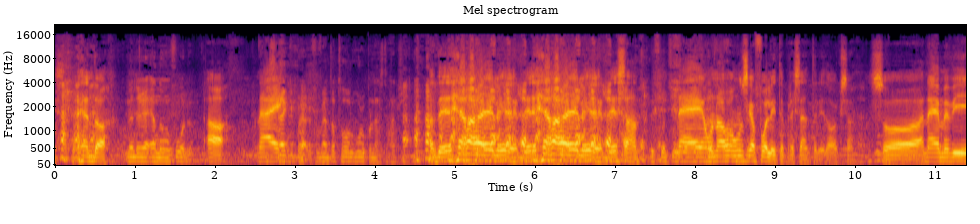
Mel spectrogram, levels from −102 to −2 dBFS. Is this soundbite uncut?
no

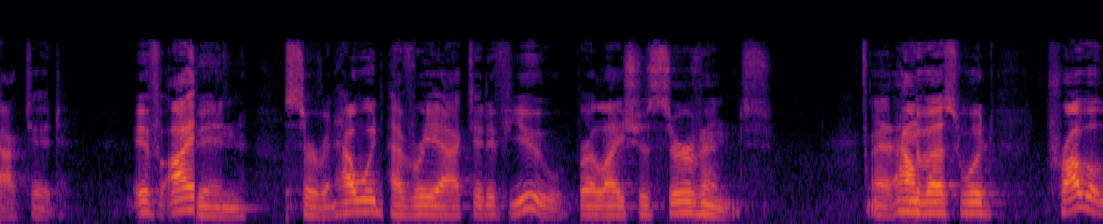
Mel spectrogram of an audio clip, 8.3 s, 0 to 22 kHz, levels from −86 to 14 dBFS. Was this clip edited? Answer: yes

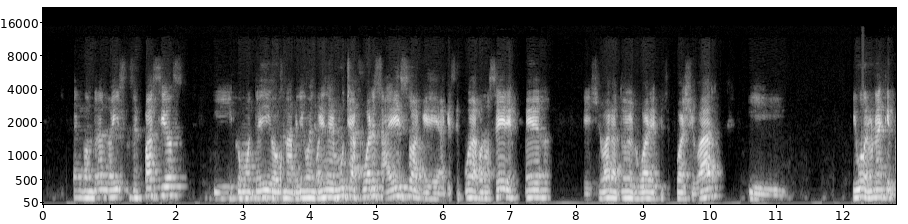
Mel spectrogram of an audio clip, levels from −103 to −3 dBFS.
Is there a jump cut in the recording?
yes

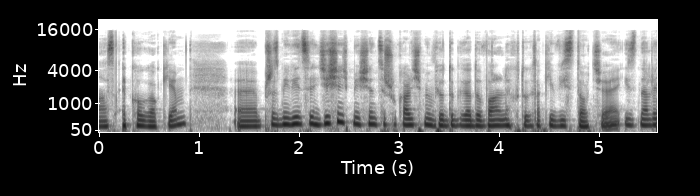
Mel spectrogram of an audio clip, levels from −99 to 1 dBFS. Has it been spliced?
yes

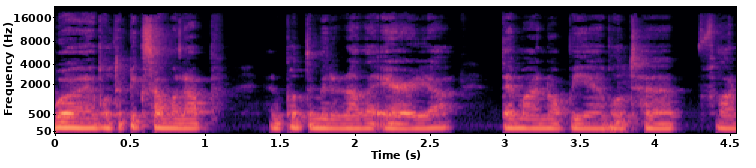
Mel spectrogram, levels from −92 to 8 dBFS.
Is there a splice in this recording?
no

